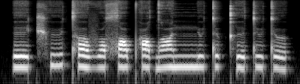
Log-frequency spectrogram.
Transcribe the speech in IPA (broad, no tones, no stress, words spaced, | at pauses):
e t͡ʃʰy tʰɐvœ sˤɐpʰœ dˤẽnːytʏ kʰɪtytø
